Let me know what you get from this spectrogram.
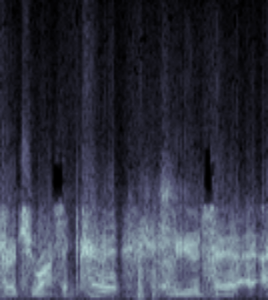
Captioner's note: man laughing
